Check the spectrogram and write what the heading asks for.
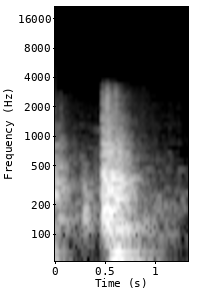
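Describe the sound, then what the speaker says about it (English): A door swings shut with one solid thump, a close, heavy slam that rings out and decays over a second, after faint movement, as a sound effect in a radio drama. "I'm locking your door, and I've got the key, Candy"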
